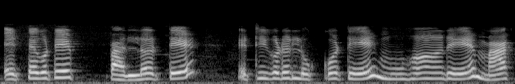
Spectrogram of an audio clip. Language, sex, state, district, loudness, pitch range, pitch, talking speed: Odia, female, Odisha, Khordha, -15 LUFS, 255-285 Hz, 270 Hz, 130 wpm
